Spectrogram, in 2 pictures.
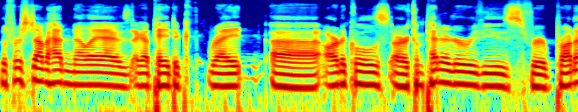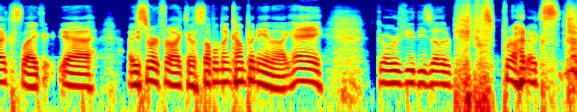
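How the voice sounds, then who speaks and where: An unremarkable speaking voice from a man, fairly high in pitch, with fairly even intonation and a fairly quick pace, on a dry, close, very clean recording with no echo and a silent background. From Oklahoma, Norman. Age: 30s. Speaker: stand-up comedian. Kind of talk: casual chat.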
